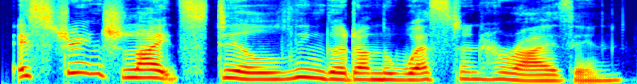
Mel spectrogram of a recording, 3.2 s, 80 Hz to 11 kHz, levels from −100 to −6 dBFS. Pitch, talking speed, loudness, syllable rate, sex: 235 Hz, 170 wpm, -18 LUFS, 5.0 syllables/s, female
